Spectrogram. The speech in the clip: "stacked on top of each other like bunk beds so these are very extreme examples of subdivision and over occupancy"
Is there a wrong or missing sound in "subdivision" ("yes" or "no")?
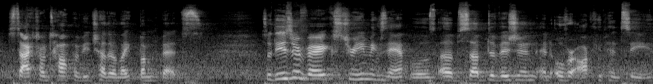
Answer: no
